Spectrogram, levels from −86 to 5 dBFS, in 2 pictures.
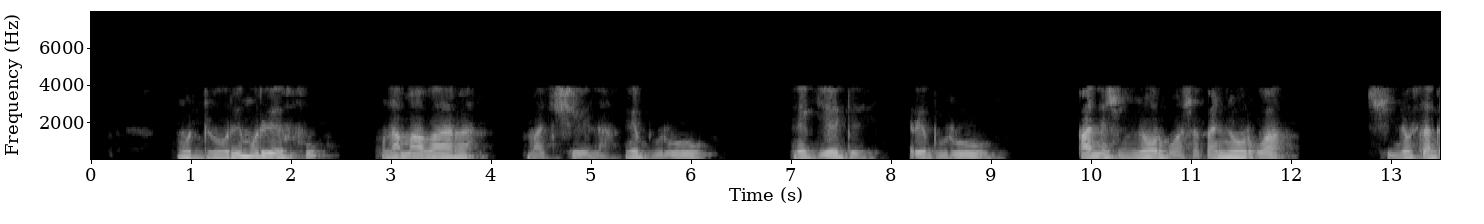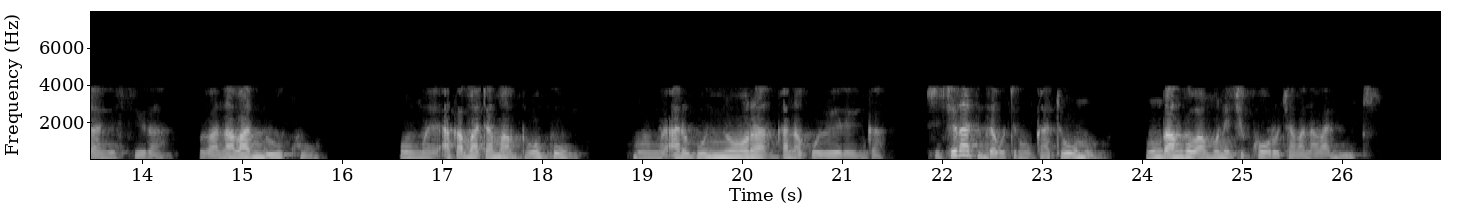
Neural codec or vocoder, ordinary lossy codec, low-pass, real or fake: codec, 16 kHz, 8 kbps, FunCodec, trained on LibriTTS, 25 frames a second; AAC, 16 kbps; 7.2 kHz; fake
